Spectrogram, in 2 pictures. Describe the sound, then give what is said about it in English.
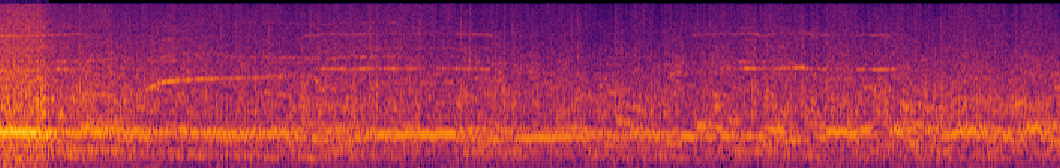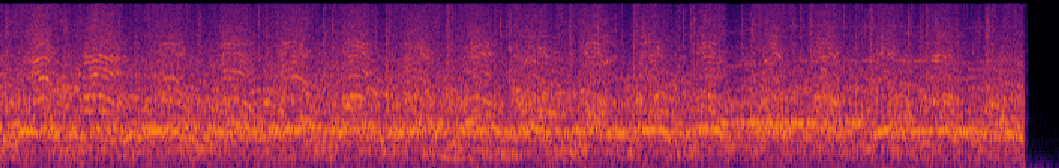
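A large crowd cheers and shouts as a nominee is announced for a nomination, a sustained, dense roar of many voices, holding a steady loud level for about fourteen seconds before cutting off abruptly. “I thought I was gonna get booed, but this is the reaction when they were announcing me.”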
